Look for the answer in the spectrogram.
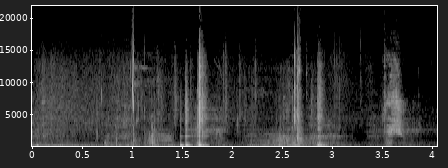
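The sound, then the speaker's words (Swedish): Crunchy chewing of crisp gingerbread cookies, with irregular sharp crackles and bites spread across a few seconds, fairly quiet overall. “Gud vad gott det är med kakor ändå.”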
